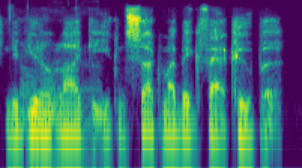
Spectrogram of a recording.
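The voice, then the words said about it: Bad put-on English accent. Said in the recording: “that was a bad English impression... my voices of that bad English accent”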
